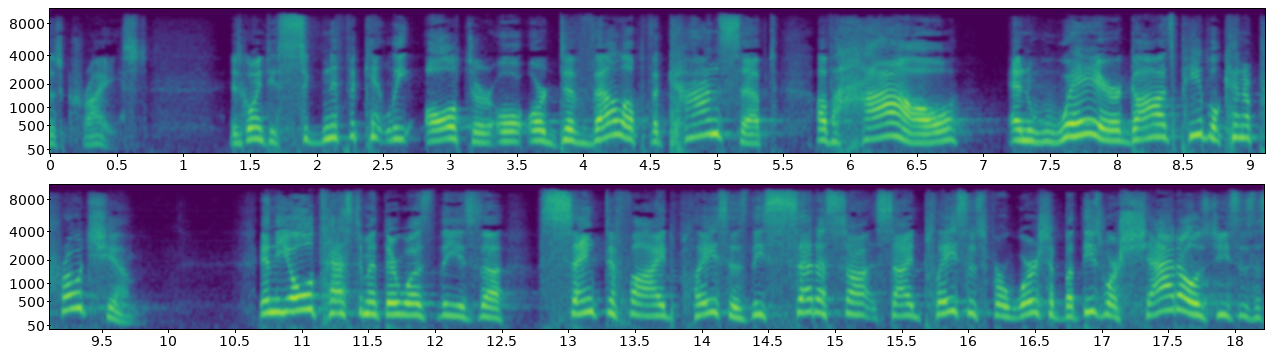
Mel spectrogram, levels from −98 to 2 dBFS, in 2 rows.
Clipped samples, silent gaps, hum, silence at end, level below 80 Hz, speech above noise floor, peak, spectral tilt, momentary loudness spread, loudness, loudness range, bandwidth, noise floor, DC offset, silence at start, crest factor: under 0.1%; none; none; 0 s; -56 dBFS; 48 dB; -4 dBFS; -4 dB/octave; 12 LU; -20 LUFS; 4 LU; 10.5 kHz; -68 dBFS; under 0.1%; 0 s; 16 dB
